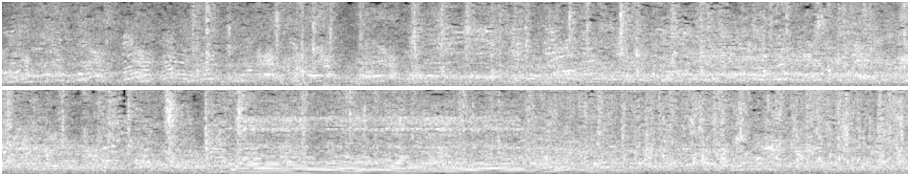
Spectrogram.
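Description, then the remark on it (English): A truck horn sounds one long, loud, steady blast of about a second and a half, rising out of a busy, noisy background with faint chuckling voices. “Honk, honk goes the truck.”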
